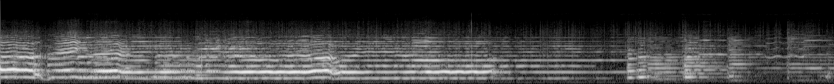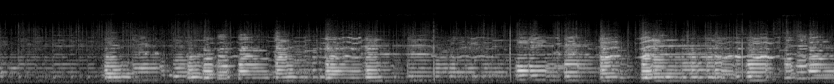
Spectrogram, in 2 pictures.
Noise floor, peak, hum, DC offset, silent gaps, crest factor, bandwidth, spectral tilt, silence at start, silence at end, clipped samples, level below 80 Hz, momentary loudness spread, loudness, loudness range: -37 dBFS; 0 dBFS; none; under 0.1%; none; 14 dB; 7.8 kHz; -4.5 dB/octave; 0 s; 0 s; under 0.1%; -72 dBFS; 19 LU; -14 LUFS; 14 LU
